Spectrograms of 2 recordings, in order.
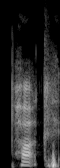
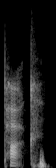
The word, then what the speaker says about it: Pâques: Pâques is Easter. So you just pronounce it Pâques, like Pac-Man.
